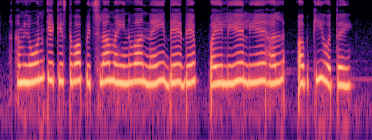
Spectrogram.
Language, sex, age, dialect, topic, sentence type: Magahi, female, 60-100, Southern, banking, question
